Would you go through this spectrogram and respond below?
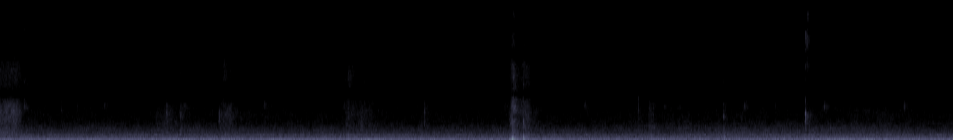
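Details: Low indoor hum with a few soft clicks and knocks, like a cupboard door, and no animal voice.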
